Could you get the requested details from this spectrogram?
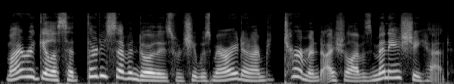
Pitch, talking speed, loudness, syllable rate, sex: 225 Hz, 275 wpm, -18 LUFS, 7.0 syllables/s, female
